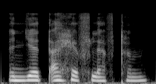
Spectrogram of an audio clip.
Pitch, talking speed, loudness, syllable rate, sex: 180 Hz, 230 wpm, -16 LUFS, 4.6 syllables/s, female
